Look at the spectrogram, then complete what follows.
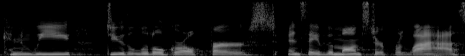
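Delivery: ordinary delivery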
